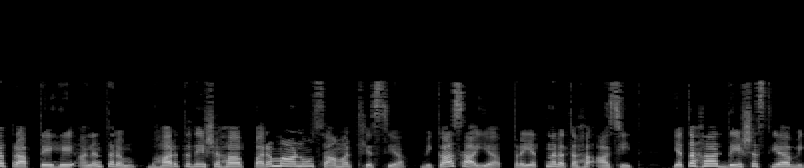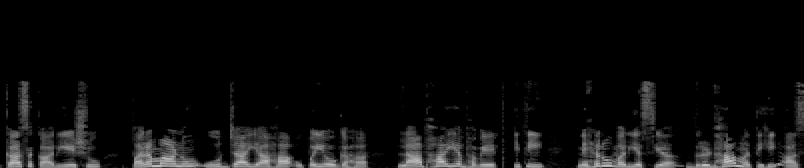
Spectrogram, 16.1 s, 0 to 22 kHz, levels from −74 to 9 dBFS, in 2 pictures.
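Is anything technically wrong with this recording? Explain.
Yes, there are two problems.

Throughout the speech, nothing is present above 11.4 kHz, and the remaining top end sounds dull, smeared and warbling, with a fizzy edge on sibilants. This is most likely AAC compression at a low bitrate, around 32 kbps. The encoder spends too few bits on its quantised frequency lines, so it cuts the top off and lets the upper bands thin out. A plain low-pass filter would only sound darker. It would not add this swirling texture.

Pre-echo appears at 5.65 to 5.71 s, 12.27 to 12.31 s and 13.25 to 13.29 s, lasting about 52, 38 and 44 ms. Each time, a brief hiss arrives just before a sharp onset, and the attack itself sounds softened. The codec spreads noise meant for the loud onset across its whole block, including the quiet moment before it. Reverb or a delay echo would trail after the sound, but this smear comes before it.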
